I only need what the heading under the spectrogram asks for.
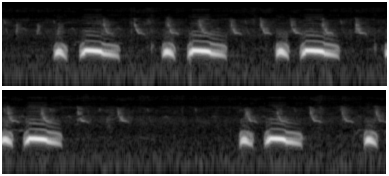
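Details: Spotted dove calling as a trapping lure: paired low coos, a short note then a longer slurred one, repeated about once a second in bursts, with faint high chirps of other small birds above.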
